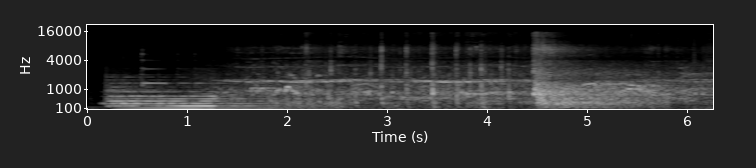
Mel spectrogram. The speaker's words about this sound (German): Das, was Sie da gerade gehört haben, waren Zusammenstöße von der Polizei und Demonstranten auf Korsika.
